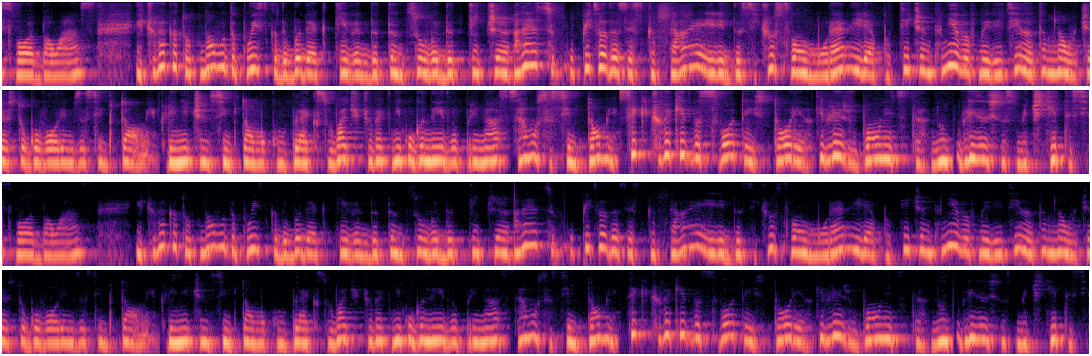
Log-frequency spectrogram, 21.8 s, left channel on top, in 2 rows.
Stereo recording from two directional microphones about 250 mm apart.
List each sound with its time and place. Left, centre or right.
0.1 s speech: centre
1.3 s a woman's voice: centre
2.2 s a woman's voice: centre
7.9 s a woman's voice: centre
11.4 s a woman's voice: centre
18.3 s a woman's voice: centre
